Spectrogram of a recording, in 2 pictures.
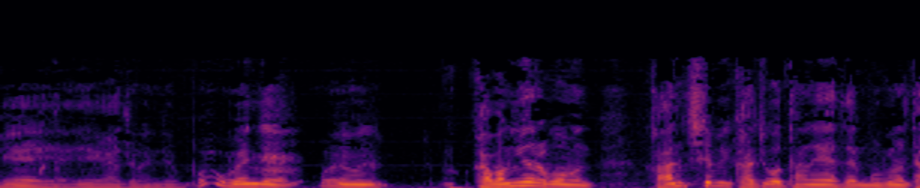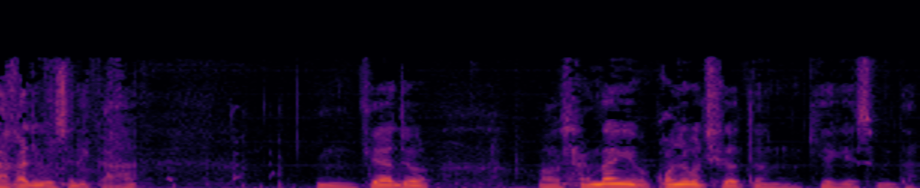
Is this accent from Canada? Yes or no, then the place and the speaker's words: no; Cheongsong, North Gyeongsang, South Korea; 제가 태어난 곳이요. 월전입니다.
